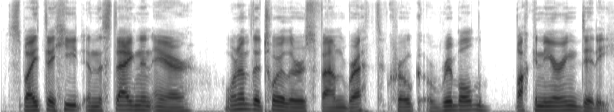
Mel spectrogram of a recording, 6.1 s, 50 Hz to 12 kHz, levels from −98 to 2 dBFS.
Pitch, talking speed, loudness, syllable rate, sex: 115 Hz, 185 wpm, -19 LUFS, 5.4 syllables/s, male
